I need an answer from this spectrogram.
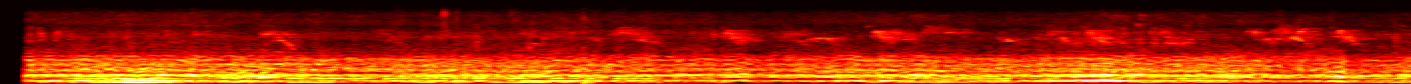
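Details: Steady, low droning buzz of hornet wings, dense and continuous with harmonic layers, recorded while observing hornets and wasps in the Eifel.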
